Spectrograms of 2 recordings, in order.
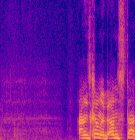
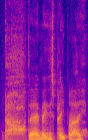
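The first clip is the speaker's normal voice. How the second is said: weary sigh; 7 semitones lower than usual. Real, not acted. Exasperated sigh at the reader.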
